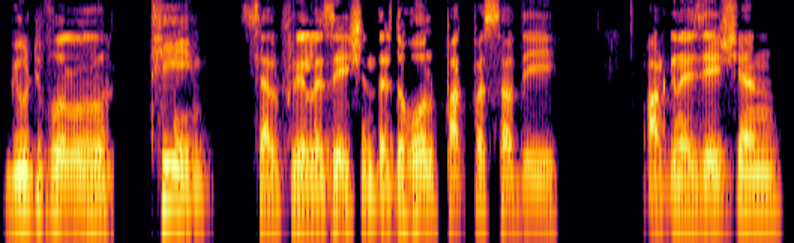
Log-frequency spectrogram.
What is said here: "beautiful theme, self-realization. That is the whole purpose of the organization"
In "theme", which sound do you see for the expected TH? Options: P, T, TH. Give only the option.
T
